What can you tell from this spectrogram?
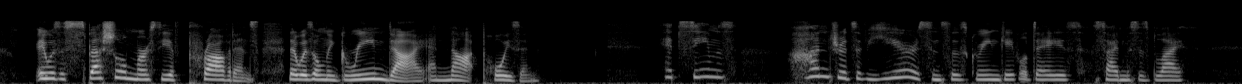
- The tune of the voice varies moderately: Yes, average, 4.6 semitones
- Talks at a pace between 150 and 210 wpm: No, average, 140 wpm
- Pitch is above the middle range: Yes, high, 225 Hz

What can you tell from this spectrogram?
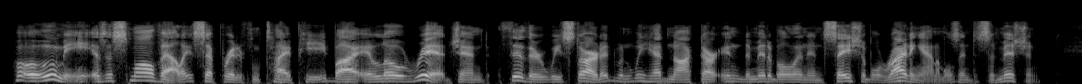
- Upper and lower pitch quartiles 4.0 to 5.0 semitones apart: Yes, average, 4.3 semitones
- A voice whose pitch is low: Yes, low, 125 Hz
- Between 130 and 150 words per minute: No, average, 170 wpm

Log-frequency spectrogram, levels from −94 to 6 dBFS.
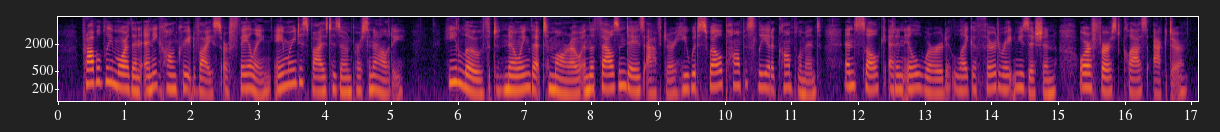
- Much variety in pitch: No, average, 3.7 semitones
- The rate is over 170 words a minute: No, average, 160 wpm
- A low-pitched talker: No, high, 200 Hz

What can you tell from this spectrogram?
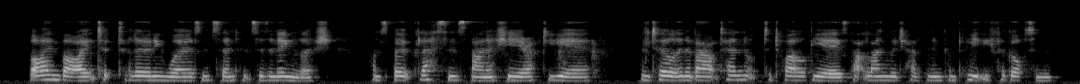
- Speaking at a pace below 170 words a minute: No, average, 185 wpm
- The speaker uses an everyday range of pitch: No, narrow, 1.6 semitones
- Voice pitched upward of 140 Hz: Yes, medium, 185 Hz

